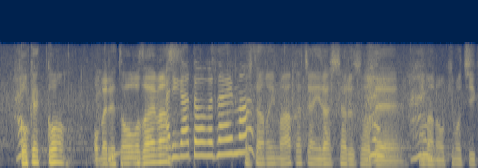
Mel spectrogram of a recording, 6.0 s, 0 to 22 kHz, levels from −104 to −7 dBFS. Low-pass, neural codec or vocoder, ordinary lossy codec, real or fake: 7.2 kHz; none; Opus, 64 kbps; real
